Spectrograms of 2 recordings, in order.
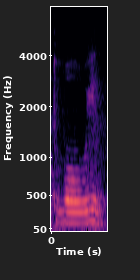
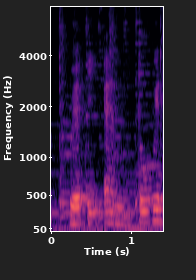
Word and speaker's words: TWOWIN: Ada Tuwin gitu, gimana sih ya tulisannya? TWOWIN, Tuwin ya bacanya ya, mungkin kali ya.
